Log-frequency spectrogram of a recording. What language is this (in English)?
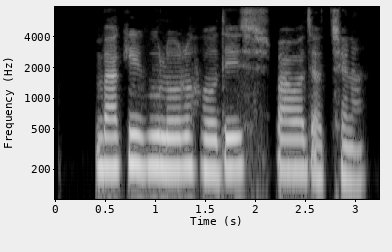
Bangla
